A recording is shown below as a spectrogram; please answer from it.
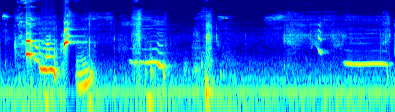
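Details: A female Siberian Husky at play with a dachshund gives quick high yips sliding downward into whining, then quieter whines and one thin, steady, sustained whine near the end.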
